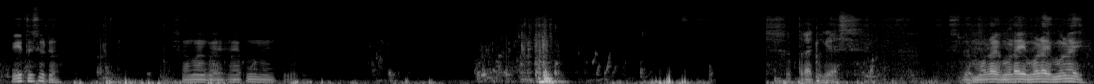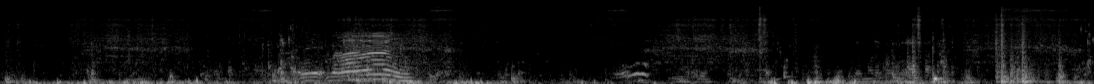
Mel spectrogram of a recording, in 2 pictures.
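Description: A fishing reel whirs as the line is wound in.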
